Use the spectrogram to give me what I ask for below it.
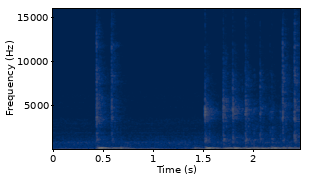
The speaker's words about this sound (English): I have to type these words.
